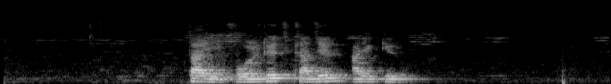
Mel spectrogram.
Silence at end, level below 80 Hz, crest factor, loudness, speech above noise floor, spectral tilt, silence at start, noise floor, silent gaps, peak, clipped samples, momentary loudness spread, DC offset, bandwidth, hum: 0.45 s; -54 dBFS; 20 dB; -18 LUFS; 42 dB; -8.5 dB/octave; 1.9 s; -60 dBFS; none; -2 dBFS; under 0.1%; 7 LU; under 0.1%; 7.2 kHz; none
